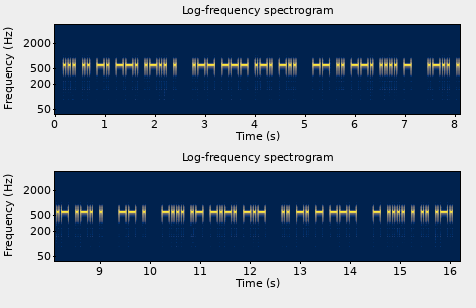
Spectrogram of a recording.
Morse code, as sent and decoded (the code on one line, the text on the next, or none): ... .. -. --. .-.. / .-- --- .-. -.. / -- .. --. .... - / .-.. ..- .-. / -- . / -... .- -.-. -.- / .. -. - --- / - .... .. .-.
SINGLE WORD MIGHT LURE ME BACK INTO THEIR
